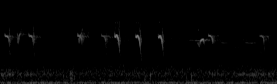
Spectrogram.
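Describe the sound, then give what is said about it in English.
A bird calls in a rapid, uneven series of about a dozen short, high-pitched chirps, each a quick downward-bending note, over a faint low background hum. No one speaks. “There's a bird right here, staying here.”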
